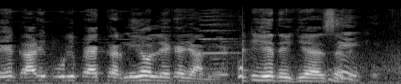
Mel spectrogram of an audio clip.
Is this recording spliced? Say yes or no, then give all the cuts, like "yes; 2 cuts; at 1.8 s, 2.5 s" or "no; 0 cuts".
yes; 1 cut; at 2.4 s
